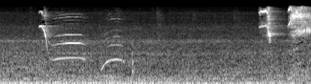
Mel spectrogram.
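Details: Baby wild monkey screaming, apparently wanting to go with an old wild monkey: a high, thin, wavering tonal cry with stacked overtones around half a second to one second, a short rising squeal, then harsh shrill bursts near the end over steady low background rumble.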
